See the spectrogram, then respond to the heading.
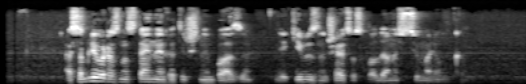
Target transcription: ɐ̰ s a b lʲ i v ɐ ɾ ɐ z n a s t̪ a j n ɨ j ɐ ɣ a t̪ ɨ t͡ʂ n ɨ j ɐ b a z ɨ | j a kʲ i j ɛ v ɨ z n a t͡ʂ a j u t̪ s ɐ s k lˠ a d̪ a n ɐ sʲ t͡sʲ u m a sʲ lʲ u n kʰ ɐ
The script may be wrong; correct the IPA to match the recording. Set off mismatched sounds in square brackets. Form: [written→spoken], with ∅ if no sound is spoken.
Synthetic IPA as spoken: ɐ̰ s a b lʲ i v ɐ ɾ ɐ z n a s t̪ a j n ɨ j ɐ ɣ a t̪ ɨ t͡ʂ n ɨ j ɐ b a z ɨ | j a kʲ i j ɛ v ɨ z n a t͡ʂ a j u t̪ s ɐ s k lˠ a d̪ a n ɐ sʲ t͡sʲ u m a [sʲ→∅] lʲ u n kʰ ɐ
